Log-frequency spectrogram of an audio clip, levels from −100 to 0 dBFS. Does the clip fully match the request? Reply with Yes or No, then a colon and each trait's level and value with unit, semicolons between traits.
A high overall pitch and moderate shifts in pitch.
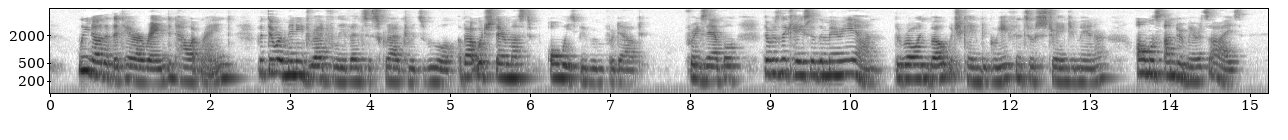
Yes: high, 220 Hz; average, 4.1 semitones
